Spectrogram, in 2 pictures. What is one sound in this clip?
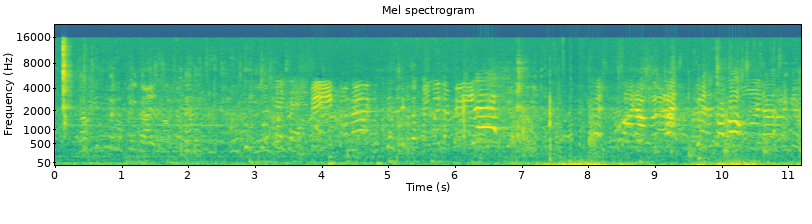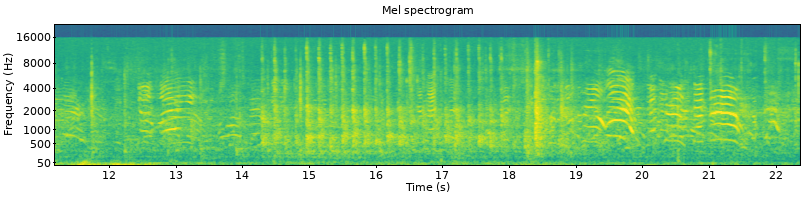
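Young women shout and call out to each other across an open outdoor field.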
